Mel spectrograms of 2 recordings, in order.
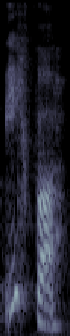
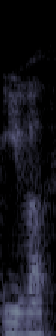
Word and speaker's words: Aoife: to pronounce her name I get a lot of AIS or Eva Eva yeah you say EA to someone they go Eva no EA and if you ask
